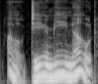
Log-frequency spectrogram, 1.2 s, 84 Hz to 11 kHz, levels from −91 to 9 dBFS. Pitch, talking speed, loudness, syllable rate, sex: 125 Hz, 245 wpm, -13 LUFS, 4.9 syllables/s, male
